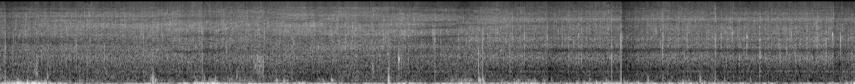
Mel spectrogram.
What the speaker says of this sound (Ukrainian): Шкварки мої дожарюються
